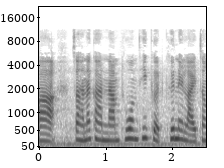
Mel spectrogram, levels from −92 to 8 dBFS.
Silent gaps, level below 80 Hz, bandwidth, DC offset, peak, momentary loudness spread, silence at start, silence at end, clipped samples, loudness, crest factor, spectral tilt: none; -54 dBFS; 11.5 kHz; under 0.1%; -10 dBFS; 4 LU; 0 s; 0 s; under 0.1%; -26 LUFS; 16 dB; -6 dB/octave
